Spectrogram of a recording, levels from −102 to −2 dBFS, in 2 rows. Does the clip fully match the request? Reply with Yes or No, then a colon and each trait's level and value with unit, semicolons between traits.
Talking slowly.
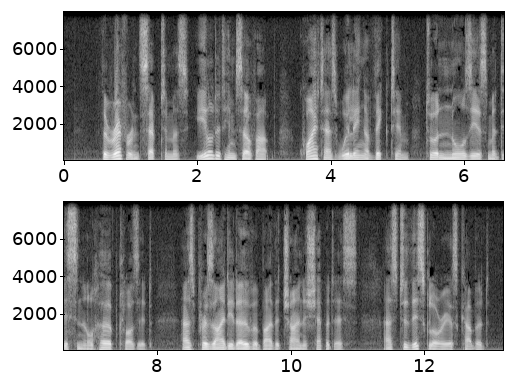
Yes: slow, 130 wpm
